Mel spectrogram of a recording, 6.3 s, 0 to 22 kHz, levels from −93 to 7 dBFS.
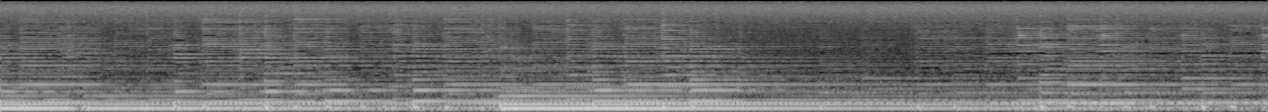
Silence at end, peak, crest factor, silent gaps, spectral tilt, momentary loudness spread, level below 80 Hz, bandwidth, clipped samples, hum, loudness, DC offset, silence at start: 0 s; -4 dBFS; 14 dB; none; -6.5 dB/octave; 7 LU; -52 dBFS; over 20 kHz; under 0.1%; none; -19 LUFS; under 0.1%; 0 s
